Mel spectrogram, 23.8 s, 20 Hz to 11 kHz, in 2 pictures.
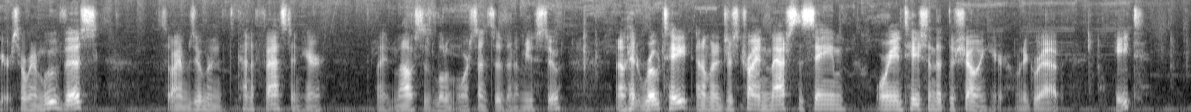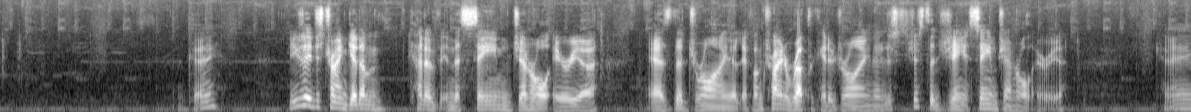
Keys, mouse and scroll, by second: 0.2 scroll down 1, 0.6 middle click, 1.2-1.5 scroll up 1, 1.5 scroll down 1, 1.7 scroll up 1, 2.1 middle click, 2.9-3.5 scroll up 1, 6.1-6.5 typing, 10.7 typing, 11.9 typing, 15.5 middle click, 17.7 middle click, 22.2 m, 22.2 scroll up 1.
